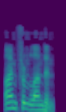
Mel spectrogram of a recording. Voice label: fast; studying abroad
